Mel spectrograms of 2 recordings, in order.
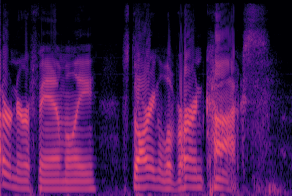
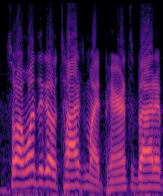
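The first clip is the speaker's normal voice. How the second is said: ordinary talk, nothing marked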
